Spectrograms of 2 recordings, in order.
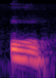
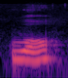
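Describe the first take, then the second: First: It is a plain vowel with no w. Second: It starts with a w sound before the vowel. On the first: The speaker calls it right. "It's pronounced o" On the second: The speaker calls it wrong. "not wo"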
